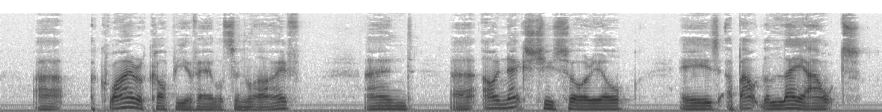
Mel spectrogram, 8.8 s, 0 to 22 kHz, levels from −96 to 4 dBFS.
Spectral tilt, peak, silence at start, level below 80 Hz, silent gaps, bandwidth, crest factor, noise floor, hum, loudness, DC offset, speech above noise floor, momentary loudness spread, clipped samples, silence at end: -5.5 dB/octave; -6 dBFS; 0 s; -42 dBFS; none; 14 kHz; 16 dB; -42 dBFS; none; -22 LUFS; under 0.1%; 21 dB; 13 LU; under 0.1%; 0 s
